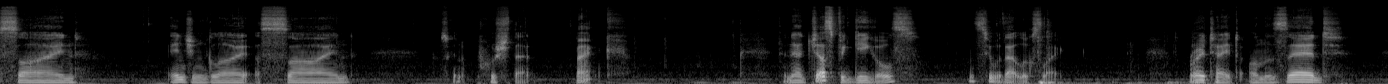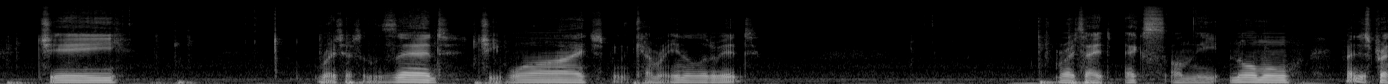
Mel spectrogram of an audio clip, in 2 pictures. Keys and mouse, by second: 1.8-6.4 middle drag, 8.1 Tab, 10.4 KP_0, 11.7 r, 12.8-13.6 drag, 13.9 g, 15.4 e, 15.6 z, 16.3-17.3 drag, 17.1 r, 18.6 g, 20.2 g, 24.2 r, 25.9-27.7 drag.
